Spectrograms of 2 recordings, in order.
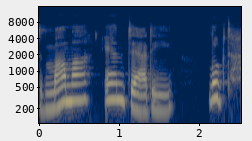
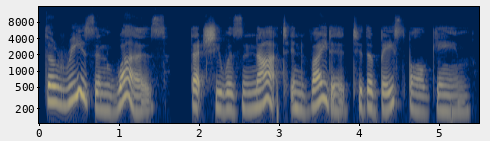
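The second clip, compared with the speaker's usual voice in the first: plain reading voice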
